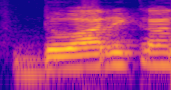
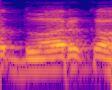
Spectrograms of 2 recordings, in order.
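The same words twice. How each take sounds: First: द्वारिका with an इ after र; the incorrect द्वारिका, with -ri-; wrong form. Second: द्वारका with no vowel after र; the correct द्वारका, two syllables; correct form. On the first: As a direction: say द्वारिका as dvaa-ri-kaa, three clear syllables. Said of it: "द्वारिका नहीं होता". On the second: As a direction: say द्वारका as dvaar-kaa, the r joined straight to k. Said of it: "द्वारका होता है". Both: Shown as a demonstration.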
